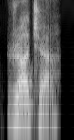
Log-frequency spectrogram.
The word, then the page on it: roger: Indian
